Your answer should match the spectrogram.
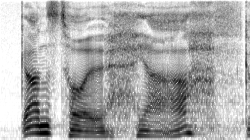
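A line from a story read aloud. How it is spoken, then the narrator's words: Growled with deep sigh. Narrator (German): grollte das Nicht-Einhorn und seine Pferdenasenlöcher blähten sich in einem tiefen Seufzer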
